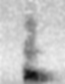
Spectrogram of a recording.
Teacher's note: تر را پر کریں گے اس لیے کہ را ساکن ہے لیکن پہلے زبر ہے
